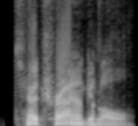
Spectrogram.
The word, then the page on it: tetragonal: American English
